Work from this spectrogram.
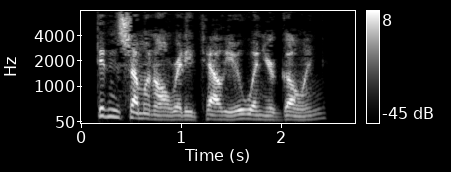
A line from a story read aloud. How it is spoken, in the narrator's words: She snapped back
